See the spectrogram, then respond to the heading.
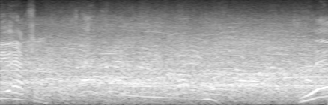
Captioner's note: crowd cheering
